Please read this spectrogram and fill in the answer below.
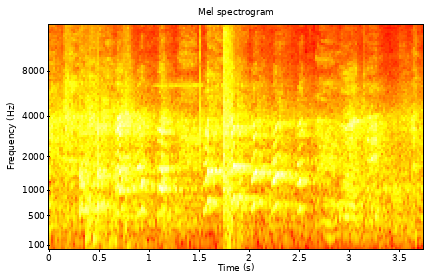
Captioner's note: the audience stirs again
